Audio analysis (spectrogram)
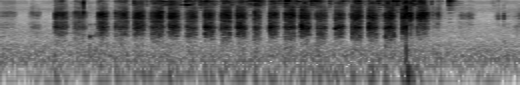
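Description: A nail file scrubs rapidly back and forth across fingernails to rough them up before dip powder, around twenty quick, even rasping strokes close up with no voice.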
